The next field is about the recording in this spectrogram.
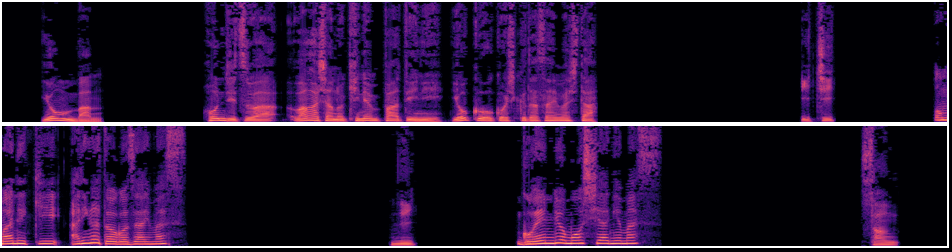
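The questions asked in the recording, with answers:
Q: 本日は我が社の記念パーティーによくお越しくださいました。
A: 1: お招きありがとうございます。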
